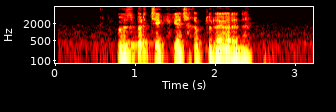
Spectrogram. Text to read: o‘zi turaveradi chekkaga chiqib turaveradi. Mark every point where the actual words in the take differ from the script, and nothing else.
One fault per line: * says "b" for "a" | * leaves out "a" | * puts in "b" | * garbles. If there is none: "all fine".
* says "bir" for "turaveradi"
